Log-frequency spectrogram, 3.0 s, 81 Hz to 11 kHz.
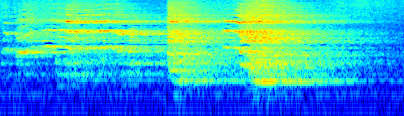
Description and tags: Squ-seq-01
The stools in the operating theatre, in the hospital in which I used to work, were very squeaky! They were recorded in the operating theatre at night.
friction, hospital, metal, squeak, stool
